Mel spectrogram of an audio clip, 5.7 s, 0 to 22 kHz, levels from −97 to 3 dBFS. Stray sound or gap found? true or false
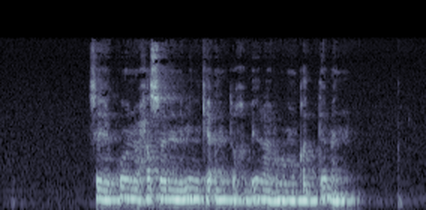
false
